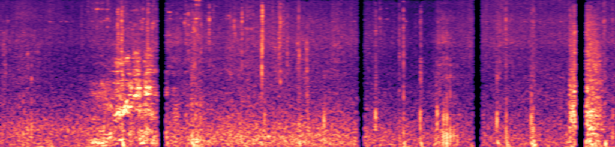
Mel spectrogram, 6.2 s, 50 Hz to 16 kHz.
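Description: A horse in The Witcher 3 walks with a steady clip-clop of hooves and gives a clear neigh early on. A bed of ambient game sound runs underneath, cut by a few abrupt gaps, and no one speaks.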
